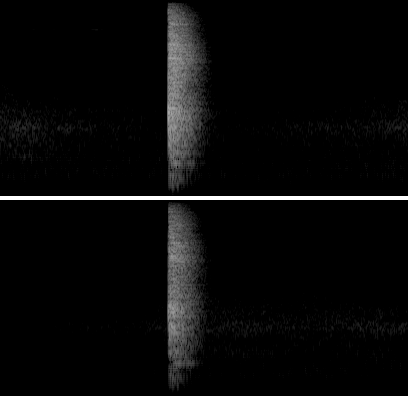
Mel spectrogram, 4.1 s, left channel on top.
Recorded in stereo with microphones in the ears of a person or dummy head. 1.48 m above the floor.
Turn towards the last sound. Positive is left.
turn(degrees=25)  # may be behind; listen again after turning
